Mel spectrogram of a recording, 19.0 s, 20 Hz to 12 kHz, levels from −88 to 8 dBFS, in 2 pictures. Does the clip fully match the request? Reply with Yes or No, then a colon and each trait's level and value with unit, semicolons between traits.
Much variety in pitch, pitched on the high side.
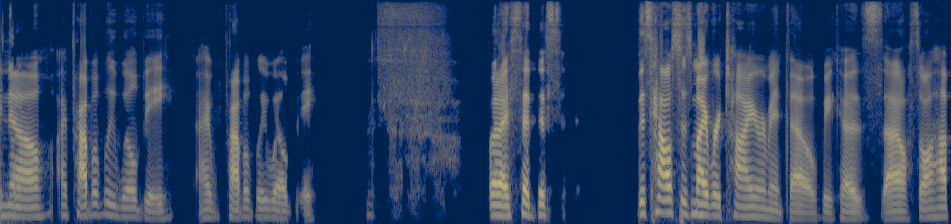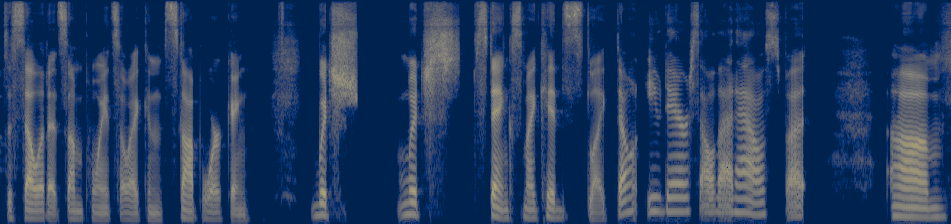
No: wide, 6.0 semitones; low, 135 Hz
